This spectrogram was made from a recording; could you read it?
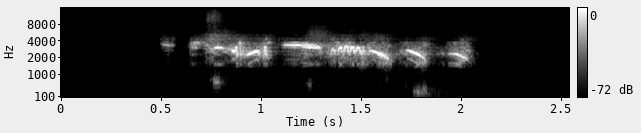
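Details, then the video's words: Blue rock thrush of the blue-bellied form, M. s. pandoo, in Taiwan. A single clear phrase of warbled, slurred whistles with several downward-sweeping notes lasts about one and a half seconds against a silent background. "藍磯鶇(藍腹藍磯鶇)/Blue Rock-Thrush"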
